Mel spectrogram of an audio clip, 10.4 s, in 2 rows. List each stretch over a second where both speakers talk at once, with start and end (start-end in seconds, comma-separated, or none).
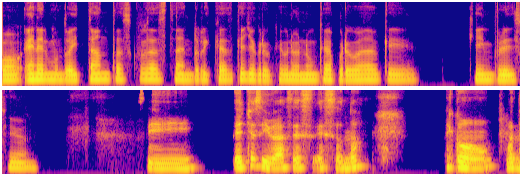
none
